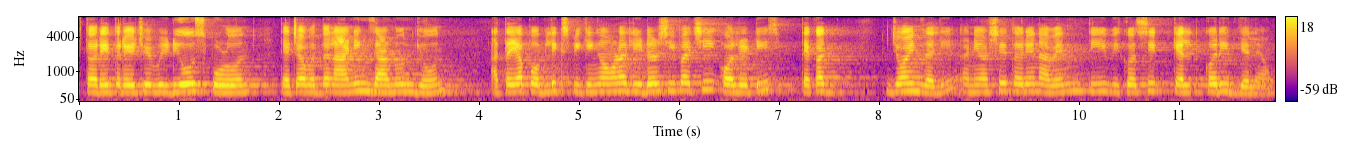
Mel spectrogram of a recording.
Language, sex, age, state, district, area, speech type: Goan Konkani, female, 18-30, Goa, Bardez, urban, spontaneous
